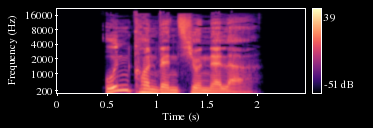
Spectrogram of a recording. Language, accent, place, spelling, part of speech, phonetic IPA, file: German, Germany, Berlin, unkonventioneller, adjective, [ˈʊnkɔnvɛnt͡si̯oˌnɛlɐ], De-unkonventioneller.ogg
- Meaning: 1. comparative degree of unkonventionell 2. inflection of unkonventionell: strong/mixed nominative masculine singular 3. inflection of unkonventionell: strong genitive/dative feminine singular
